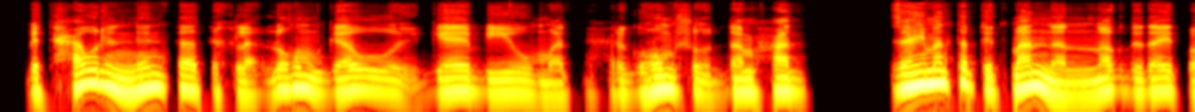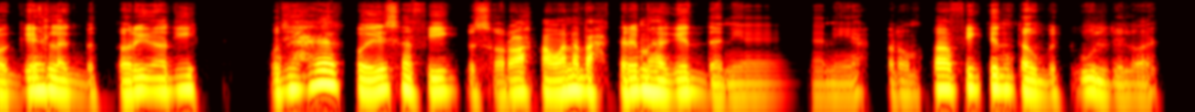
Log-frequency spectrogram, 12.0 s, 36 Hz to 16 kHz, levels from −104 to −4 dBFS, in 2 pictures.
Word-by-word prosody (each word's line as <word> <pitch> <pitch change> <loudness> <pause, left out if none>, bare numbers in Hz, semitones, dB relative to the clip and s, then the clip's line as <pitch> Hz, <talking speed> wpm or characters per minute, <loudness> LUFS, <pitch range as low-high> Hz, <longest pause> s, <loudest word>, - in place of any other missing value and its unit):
بتحاول 175 0 +2
إن 120 -6 +4
أنت 135 0 +2
تخلق 100 -3 -5
لهم 125 +2 +1
جو 115 -1 -1
إيجابي 105 +6 0
وما 90 -4 -4
تحرجهُمش 105 +7 -1
قدّام 110 +4 -2
حد، 115 0 0 0.4
زي 145 +4 +8
ما 175 - +10
أنت 180 0 +4
بتتمنى 130 - +4
إن 90 - -2
النقد 110 +5 -2
ده 115 +2 0
يتوجّه 115 -2 -2
لك 115 -4 0
بالطريقة 100 +5 -4
دي، 125 +2 -5 0.4
ودي 130 - -3
حاجة 170 +6 +2
كويسة 125 -3 -1
فيك 115 +1 -3
بصراحة، 110 -1 -3
وأنا 115 +4 +2
باحترمها 115 0 0
جدًا 105 -3 -3
يعني، 85 +1 -15
يعني 85 0 -17
احترمتها 95 +9 -5
فيك 130 0 -4
أنت 125 -2 -4
وبتقول 100 +1 -4
دلوقتي، 85 -1 -15
110 Hz, 185 wpm, -25 LUFS, 95-125 Hz, 0.4 s, ما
